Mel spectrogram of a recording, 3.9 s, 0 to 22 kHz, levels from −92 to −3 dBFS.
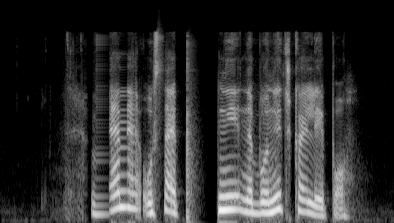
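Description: From 0.85 to 1.66 s, repeated packet loss makes the speech choppy and robotic. Four gaps, the longest 121 ms, are patched by stretching the previous sound. From 1.87 to 2.20 s, the sound smears into a fading buzz or hiss, then 130 ms of silence before "dni ne bo nič." A long network dropout is the likely cause.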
